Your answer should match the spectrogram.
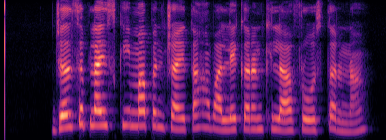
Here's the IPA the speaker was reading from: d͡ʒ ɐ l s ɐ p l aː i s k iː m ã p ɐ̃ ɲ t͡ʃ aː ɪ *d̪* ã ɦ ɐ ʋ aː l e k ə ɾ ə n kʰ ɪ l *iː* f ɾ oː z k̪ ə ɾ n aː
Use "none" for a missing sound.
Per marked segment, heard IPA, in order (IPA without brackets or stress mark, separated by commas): t̪, aː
